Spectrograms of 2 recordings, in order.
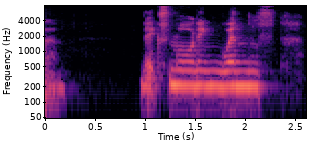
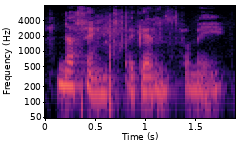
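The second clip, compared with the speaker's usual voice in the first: grim; 3 semitones lower, 8 dB quieter than usual. A narrator's reading. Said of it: "said grimly".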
